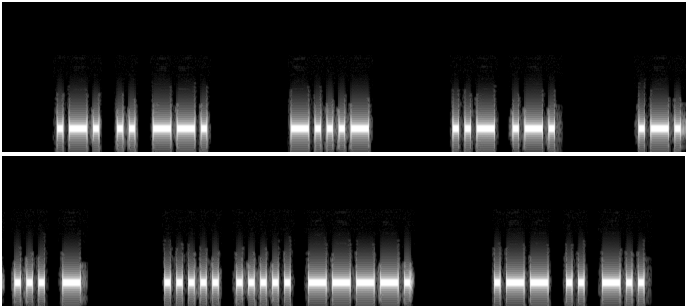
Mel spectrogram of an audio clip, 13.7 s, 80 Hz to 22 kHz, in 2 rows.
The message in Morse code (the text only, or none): RIG <BT> UR RST 559 WID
